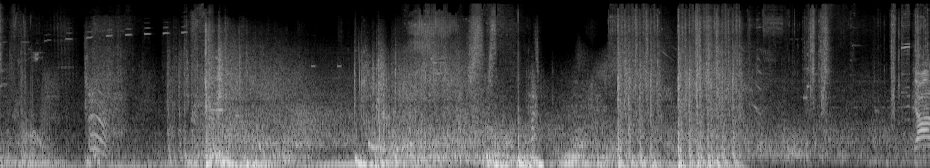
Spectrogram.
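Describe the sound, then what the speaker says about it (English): Grenade explosions and bursts of gunfire in Mass Effect Andromeda combat on hardcore difficulty, heavy booms and rattling shots layered densely and loudly through the whole stretch, with brief pauses between volleys. "Watch the grenade!"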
